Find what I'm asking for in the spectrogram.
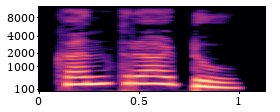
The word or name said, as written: ಕಂತ್ರಾಟ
